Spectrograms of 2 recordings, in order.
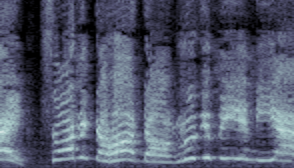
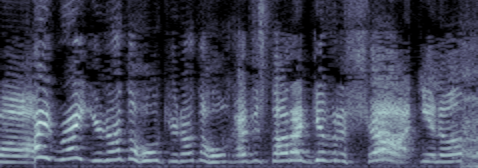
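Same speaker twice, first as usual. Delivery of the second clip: usual speaking voice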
